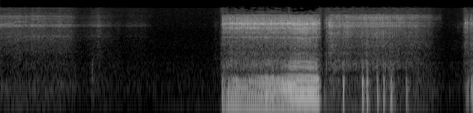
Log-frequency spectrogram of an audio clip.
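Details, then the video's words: Three-month-old French Mastiff/Pitbull mix puppy named Koda snores: one strong, harsh inhaled snore of about a second with a low buzzing core, followed by softer, breathy exhales and brief quiet gaps. "French Mastiff/Pitbull Snoring"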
